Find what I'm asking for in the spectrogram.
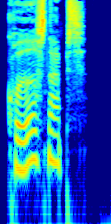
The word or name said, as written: kryddersnaps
